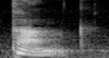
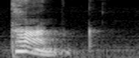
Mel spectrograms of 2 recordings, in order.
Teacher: Ви чуєте твердий приголосний Т на початку слова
